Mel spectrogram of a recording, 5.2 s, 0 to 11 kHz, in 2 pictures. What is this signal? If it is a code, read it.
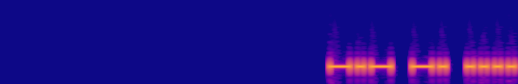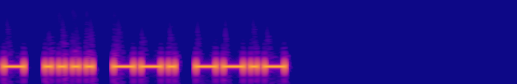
Morse code, heard as a keyed tone, about 34 wpm, 700 Hz. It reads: KN4HGQ
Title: USA Call Signs - 6 Characters - Repeated 3x - 35wpm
